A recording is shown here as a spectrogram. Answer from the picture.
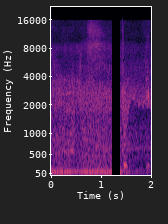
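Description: Steady low rumble of street traffic, broken off abruptly just over a second in by a brief dropout, after which a quieter outdoor hum continues.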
